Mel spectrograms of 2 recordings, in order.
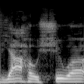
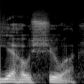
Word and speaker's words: Yahushua: from the emphasized syllable How do I know where this emphasized syllable is in Yeshua well because it can only be the final or second to last syllable only the possibilities in Hebrew you can't have yaho UA or yosua it has to be yahushua it becomes what's called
